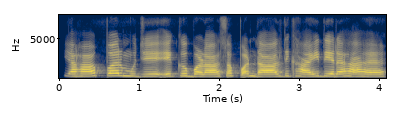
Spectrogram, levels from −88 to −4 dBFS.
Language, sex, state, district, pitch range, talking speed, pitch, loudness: Hindi, female, Punjab, Pathankot, 265-295 Hz, 160 wpm, 280 Hz, -13 LUFS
